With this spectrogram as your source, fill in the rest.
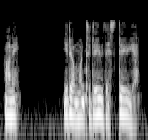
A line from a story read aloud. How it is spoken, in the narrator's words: Tom whispers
